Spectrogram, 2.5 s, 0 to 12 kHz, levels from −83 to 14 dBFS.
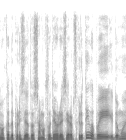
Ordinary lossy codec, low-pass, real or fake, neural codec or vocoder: AAC, 64 kbps; 10.8 kHz; real; none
